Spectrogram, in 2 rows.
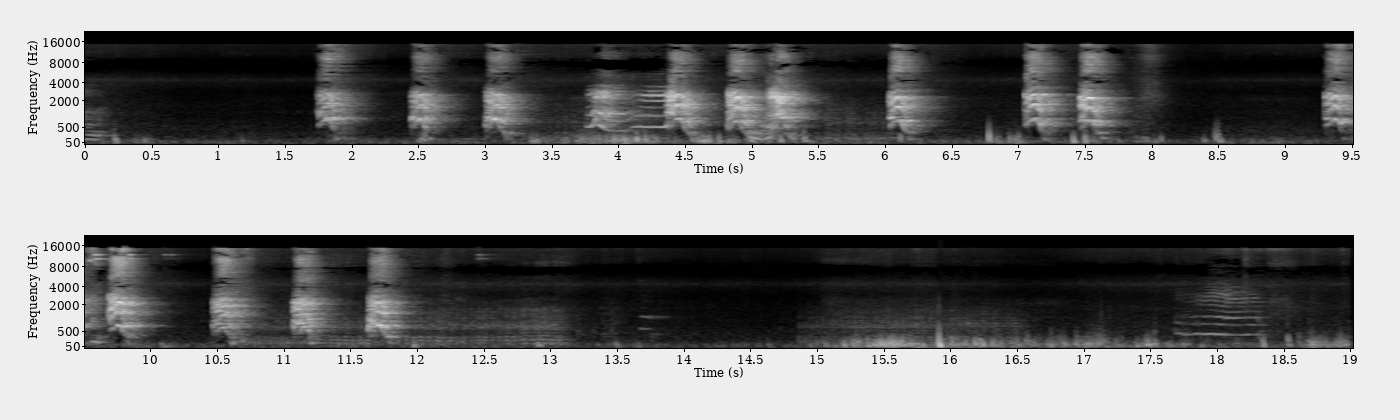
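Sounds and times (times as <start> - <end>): dog barking: 1.8 - 6.5, 7.1 - 7.9, 9.3 - 12.0.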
